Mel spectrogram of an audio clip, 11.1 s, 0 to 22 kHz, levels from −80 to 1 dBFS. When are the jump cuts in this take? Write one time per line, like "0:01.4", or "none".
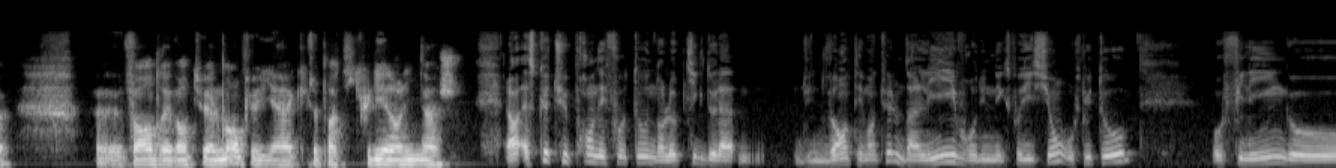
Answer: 0:02.0
0:02.6
0:05.4
0:09.0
